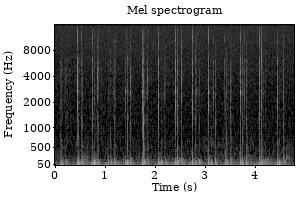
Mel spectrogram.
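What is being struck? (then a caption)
Small plastic earbuds charging case. A small white plastic earbuds charging case is held in one hand while the fingertips and nails of the other hand tap and scratch its surface. The result is a quick, irregular run of soft, dull taps with short, bright clicky edges that die away almost instantly.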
